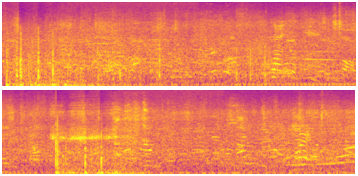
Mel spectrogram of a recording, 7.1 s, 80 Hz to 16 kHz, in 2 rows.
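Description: Fireworks go off at a Lao Independence Day 50th anniversary celebration as a run of sharp pops and crackles, with outdoor crowd noise and wind. A person talks nearby over the bursts.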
